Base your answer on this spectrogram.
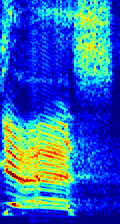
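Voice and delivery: high triumphant yes; excited. Retold or imitated. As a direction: cheer it out loud. Celebrating outside Costco.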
